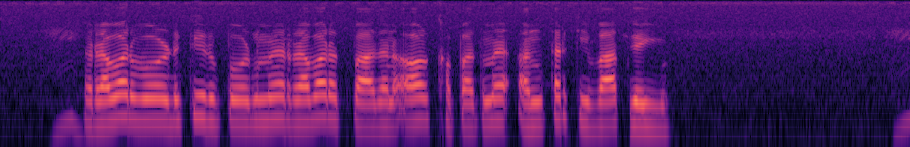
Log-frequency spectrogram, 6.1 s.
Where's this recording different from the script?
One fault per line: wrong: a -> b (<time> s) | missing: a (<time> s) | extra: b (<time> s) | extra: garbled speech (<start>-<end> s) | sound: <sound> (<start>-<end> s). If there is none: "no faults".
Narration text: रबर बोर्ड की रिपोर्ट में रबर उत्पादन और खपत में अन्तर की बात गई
no faults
